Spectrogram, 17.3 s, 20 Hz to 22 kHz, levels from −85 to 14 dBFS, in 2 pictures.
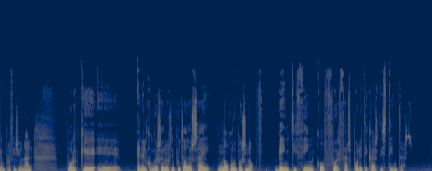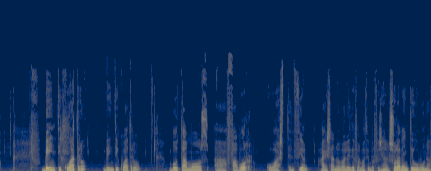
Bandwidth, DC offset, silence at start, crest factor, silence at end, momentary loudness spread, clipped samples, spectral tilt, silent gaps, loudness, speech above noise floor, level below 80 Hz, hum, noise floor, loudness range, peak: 13.5 kHz; under 0.1%; 0 s; 20 dB; 0 s; 13 LU; under 0.1%; -7 dB/octave; none; -27 LUFS; 36 dB; -56 dBFS; none; -62 dBFS; 3 LU; -8 dBFS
